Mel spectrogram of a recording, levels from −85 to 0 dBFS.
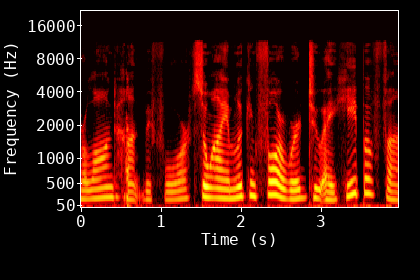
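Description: Damaged data in the compressed stream at 0.51 to 0.60 s: corrupted frames make the decoder lose sync and hunt for the next header, giving a brief chirp, squawk, click or short hole.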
